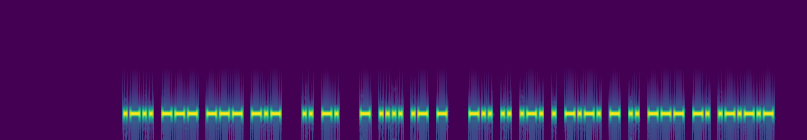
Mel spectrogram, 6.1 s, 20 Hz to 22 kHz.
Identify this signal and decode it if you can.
Morse code, heard as a keyed tone, about 50 wpm, 700 Hz. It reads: LOOK IN THAT DIRECTION.
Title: Sentences from Top 1000 Words - Review Part 5 - 50wpm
